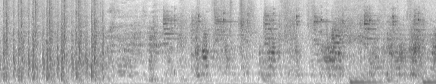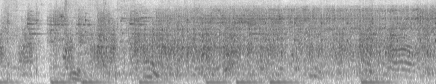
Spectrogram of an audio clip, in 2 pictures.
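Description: Sound effects of a make-believe mechanical calculating machine being operated: a rapid clatter of clicks, then from about halfway through a run of low, uneven pulsing hums as its wheel is turned.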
